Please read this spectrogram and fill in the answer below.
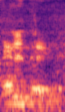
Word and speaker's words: Anray: Yeah, welcome, Anray. Yes. Is that how you pronounce That's how you pronounce it. Anray? Okay. Anray.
